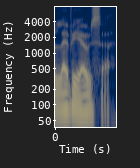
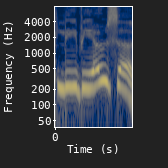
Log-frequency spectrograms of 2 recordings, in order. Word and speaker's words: Leviosa: "It's Leviosa, not Leviosa."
